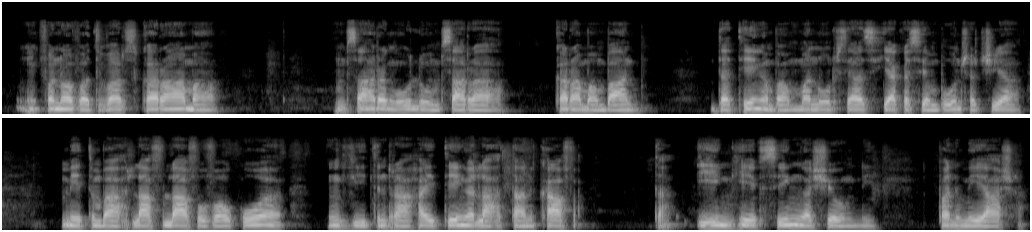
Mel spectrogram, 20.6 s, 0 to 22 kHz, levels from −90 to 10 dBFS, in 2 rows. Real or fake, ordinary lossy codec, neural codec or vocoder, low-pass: real; none; none; 10.8 kHz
